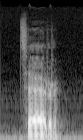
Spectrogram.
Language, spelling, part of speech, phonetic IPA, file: Polish, cer, noun, [t͡sɛr], Pl-cer.ogg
